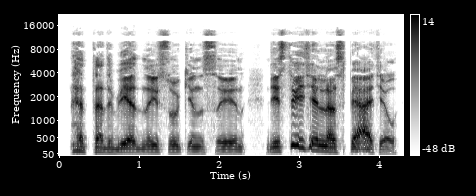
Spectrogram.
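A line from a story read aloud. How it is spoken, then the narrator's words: Short guffaw. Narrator (Russian): Норберт коротко хохотнул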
